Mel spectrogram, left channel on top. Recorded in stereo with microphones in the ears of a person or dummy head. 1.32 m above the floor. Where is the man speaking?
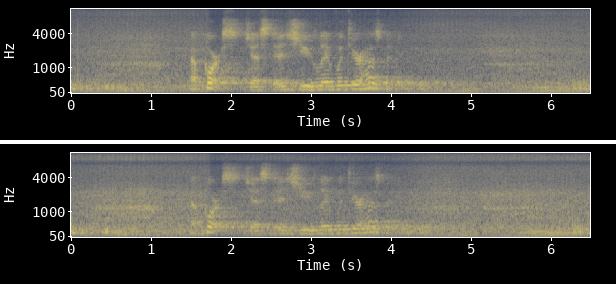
30° left (ahead or behind), 0.9 m.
